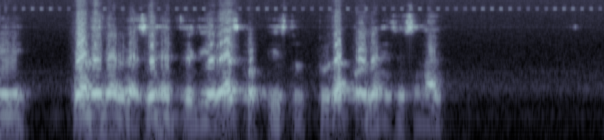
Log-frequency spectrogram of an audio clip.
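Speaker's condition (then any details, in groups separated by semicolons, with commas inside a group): No condition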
